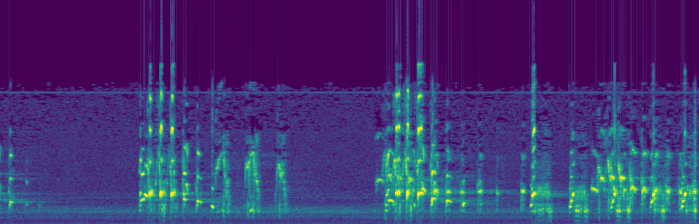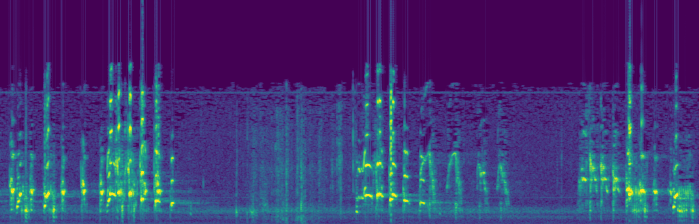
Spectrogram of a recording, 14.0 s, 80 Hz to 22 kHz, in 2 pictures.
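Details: Bald eagle, a subadult of roughly 3–4 years spending time in a nest and branches above, December 2022, gives repeated bouts of high, squealing chatter, long runs of quick piping notes broken by short pauses.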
